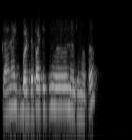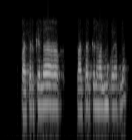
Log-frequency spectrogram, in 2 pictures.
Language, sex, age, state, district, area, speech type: Marathi, male, 18-30, Maharashtra, Sangli, urban, conversation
